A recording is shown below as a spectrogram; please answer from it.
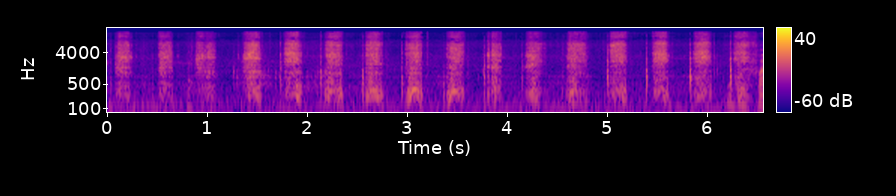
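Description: Farrier's steel rasp filing a horse's hoof, dressing it before a shoe is fitted: short rasping strokes in a steady rhythm, about two and a half a second.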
